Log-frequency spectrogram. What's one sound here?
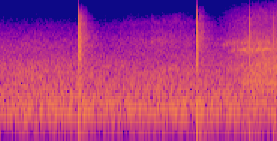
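A golf ball thuds and bounces on grass.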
